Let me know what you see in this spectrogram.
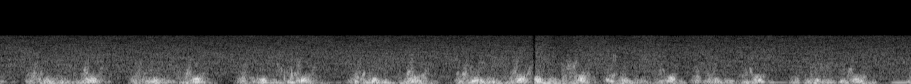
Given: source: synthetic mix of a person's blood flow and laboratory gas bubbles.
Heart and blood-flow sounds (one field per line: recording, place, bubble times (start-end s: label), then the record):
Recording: Doppler ultrasound of blood flow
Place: precordium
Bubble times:
2.74-2.97 s: bubbles
5.60-5.79 s: bubbles
6.03-6.18 s: bubbles
From the record:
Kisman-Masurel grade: 122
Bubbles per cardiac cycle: 1 to 2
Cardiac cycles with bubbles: 10 to 50%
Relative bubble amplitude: moderate (0.250 to 0.450)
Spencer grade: 2 (many but less than half of the cardiac periods contain bubble signals, singularly or in groups)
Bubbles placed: only in the low amplitude regions of the cardiac cycle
